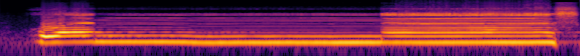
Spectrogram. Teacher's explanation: Kemudian di sini ada huruf nun yang bertasdid, hukumnya gunnah, dibaca dengan mendengung 2-3 harokat. · Kemudian di sini ada alif lam syamsiyah. Alif lamnya tidak terbaca karena selepas alif lam ada huruf yang berharokat tasdid.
